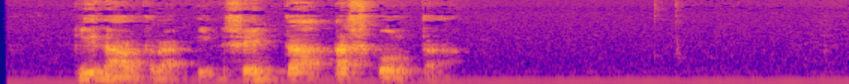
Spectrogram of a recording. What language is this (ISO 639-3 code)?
cat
